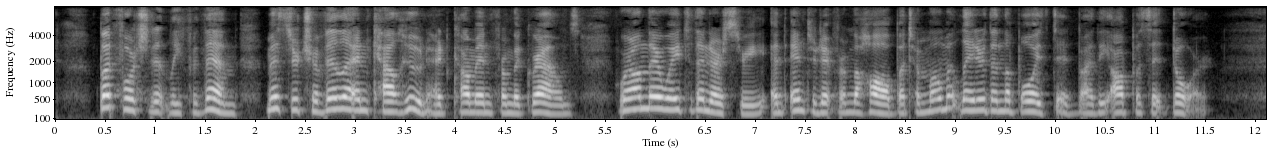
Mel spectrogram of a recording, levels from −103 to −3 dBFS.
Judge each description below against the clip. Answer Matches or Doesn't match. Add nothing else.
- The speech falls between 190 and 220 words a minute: Matches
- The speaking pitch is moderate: Doesn't match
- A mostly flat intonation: Doesn't match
